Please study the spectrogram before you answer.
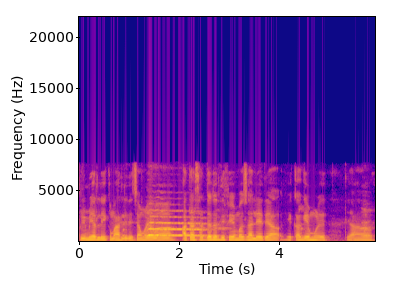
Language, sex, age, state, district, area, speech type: Marathi, male, 18-30, Maharashtra, Ratnagiri, rural, spontaneous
